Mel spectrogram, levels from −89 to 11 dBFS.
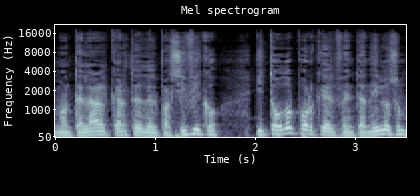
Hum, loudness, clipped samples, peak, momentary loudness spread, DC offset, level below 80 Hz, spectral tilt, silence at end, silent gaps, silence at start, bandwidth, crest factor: none; -13 LUFS; under 0.1%; 0 dBFS; 4 LU; under 0.1%; -36 dBFS; -6 dB/octave; 0 s; none; 0 s; 18.5 kHz; 12 dB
